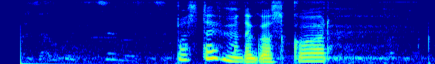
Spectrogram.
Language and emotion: Russian, sad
